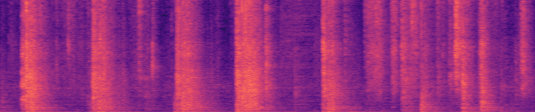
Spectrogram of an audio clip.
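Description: A misaligned interior door in a back room being turned into a workshop is pushed shut repeatedly, about seven loud, close thumps and rattles at a steady pace.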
